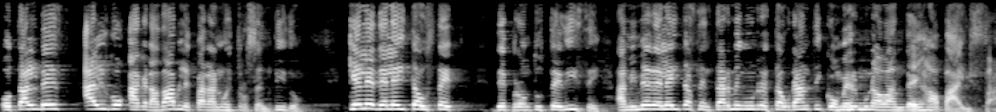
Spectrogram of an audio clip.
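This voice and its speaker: Here a woman talks in an unremarkable speaking voice. Her pace is moderate and her pitch variation ordinary. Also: fairly high pitch for a woman. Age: 60s. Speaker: guest preacher. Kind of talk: sermon.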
